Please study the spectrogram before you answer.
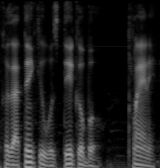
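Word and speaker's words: Digable Planets: So and it's if I'm not mistaken, it's digable planet. And I think I said digible because it's it's digable.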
